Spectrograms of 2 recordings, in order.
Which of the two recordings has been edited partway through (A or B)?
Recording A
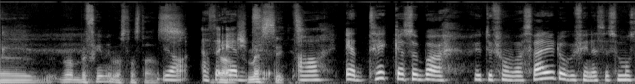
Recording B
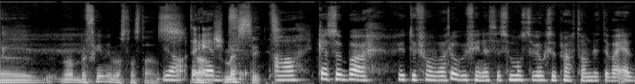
B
